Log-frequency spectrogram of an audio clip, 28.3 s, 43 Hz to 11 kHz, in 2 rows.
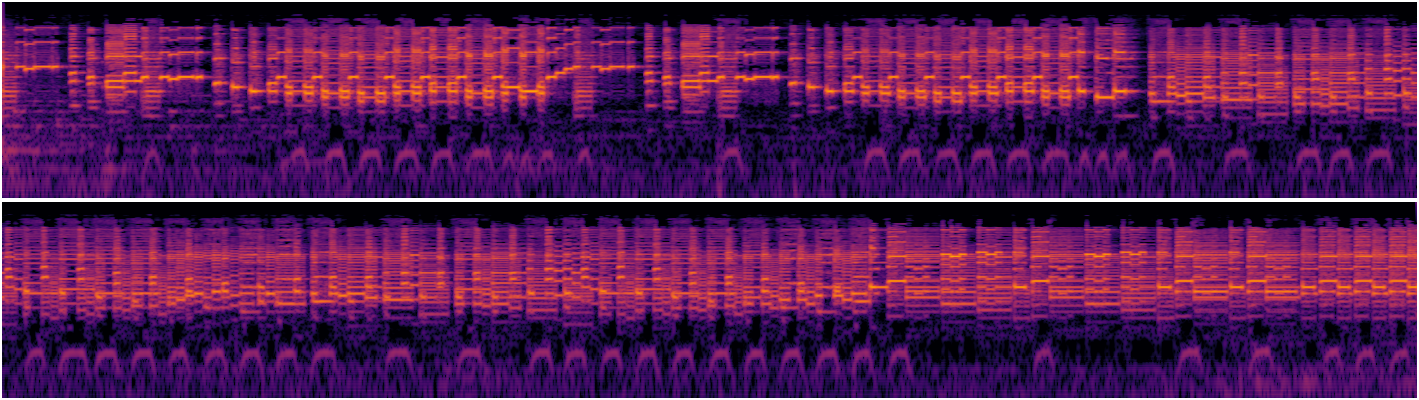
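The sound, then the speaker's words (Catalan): A mobile phone's incoming-call ringtone, a bright electronic melody, plays on its own for nearly half a minute, repeating its looping tune steadily and loudly with a pulsing beat underneath. “fa més de 5 anys que tinc l'aparell i evidentment fa més de 5 anys que sona igual quan rebo una trucada”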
